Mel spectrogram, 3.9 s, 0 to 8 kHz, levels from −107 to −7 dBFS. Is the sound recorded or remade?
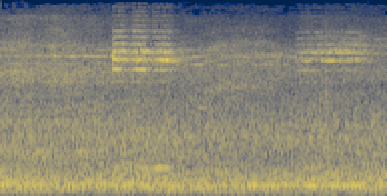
recorded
